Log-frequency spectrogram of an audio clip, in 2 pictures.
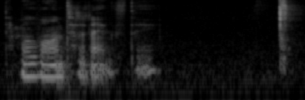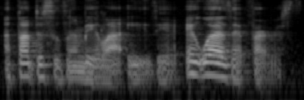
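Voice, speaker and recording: A woman vlogging in a casual ramble to camera, with a raspy, hoarse voice and frequent drops into whispers. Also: low-pitched, normal speed. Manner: rambling, self-talk with many trailing whispers. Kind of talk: casual vlog talk to camera.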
